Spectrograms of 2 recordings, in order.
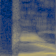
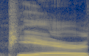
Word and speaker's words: Pierre: do you pronounce it Pierre will get you punched in the mouth and yeah South Dakota how do you say it's too fancy just adds too fancy Pier we just came up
